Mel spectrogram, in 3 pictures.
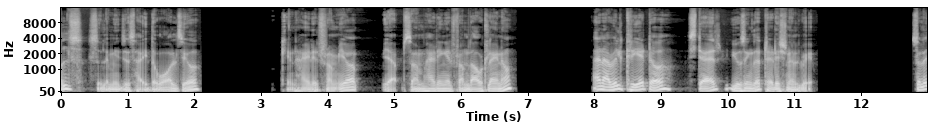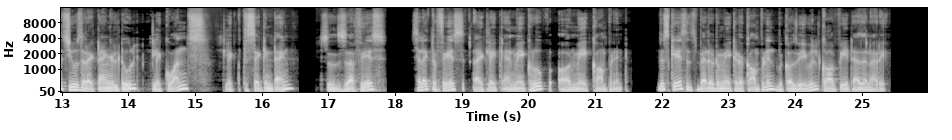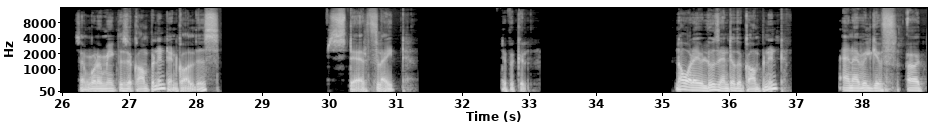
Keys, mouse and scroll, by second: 0.3-1.2 scroll up 2, 1.2-2.2 scroll down 1, 6.0 middle click, 7.5-8.2 scroll up 10, 8.2 middle click, 11.5 scroll up 4, 12.0 scroll down 4, 12.5 scroll up 3, 13.0 r, 13.4 scroll up 3, 14.5 scroll down 4, 16.5 space, 16.9 double click, 19.1 right click, 28.8-33.6 typing, 34.6 middle click, 35.2-35.5 scroll up 4, 35.8 double click, 37.3 p, 38.5 middle click.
